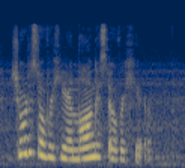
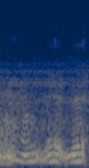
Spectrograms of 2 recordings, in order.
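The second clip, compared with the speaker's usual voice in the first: much softer, lower mock disgust; retold grumbling mom; 5 semitones lower, 14 dB quieter, much slower than usual. Mom at the register, much softer and disgusted. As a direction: mumble it with distaste. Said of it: "she's kinda like".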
